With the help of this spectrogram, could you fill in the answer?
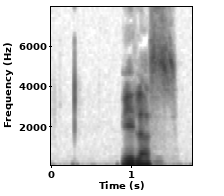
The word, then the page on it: hélas: [e.las]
